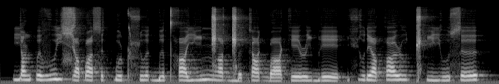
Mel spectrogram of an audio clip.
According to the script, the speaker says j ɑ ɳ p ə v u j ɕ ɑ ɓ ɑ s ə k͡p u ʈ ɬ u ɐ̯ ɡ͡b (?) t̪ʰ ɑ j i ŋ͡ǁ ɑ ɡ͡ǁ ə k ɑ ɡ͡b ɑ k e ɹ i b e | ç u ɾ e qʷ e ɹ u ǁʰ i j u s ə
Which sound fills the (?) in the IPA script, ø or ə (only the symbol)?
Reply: ə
